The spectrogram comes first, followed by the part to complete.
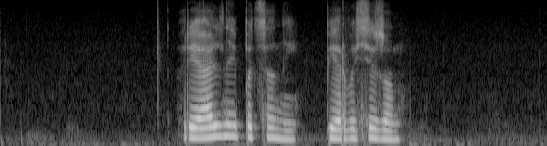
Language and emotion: Russian, neutral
